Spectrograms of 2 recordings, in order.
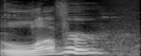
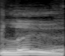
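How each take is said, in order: First: The first vowel sounds like the vowel in 'love'. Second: The first vowel sounds like the vowel in 'loo'. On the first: "do you pronounce it Lover?" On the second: "that's how you pronounce it?"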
